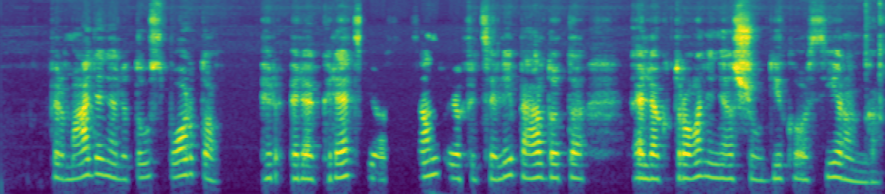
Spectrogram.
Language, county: Lithuanian, Kaunas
